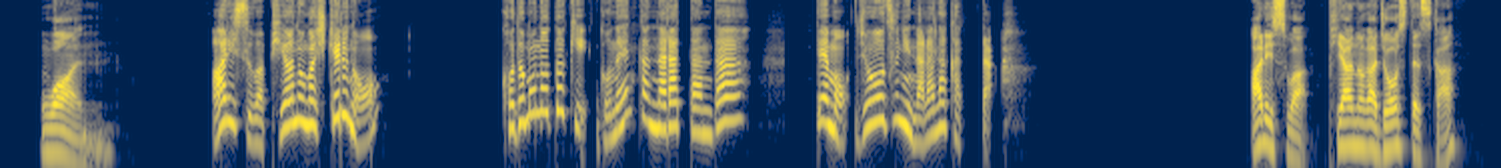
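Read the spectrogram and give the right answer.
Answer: いいえ、上手じゃありません。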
